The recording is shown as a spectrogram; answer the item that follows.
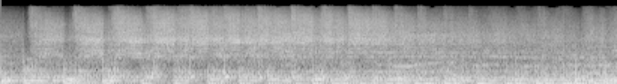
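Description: Chinese lion dance percussion: a large drum beating a steady rhythm with clashing cymbals and gong, the cymbals swelling through the middle.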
